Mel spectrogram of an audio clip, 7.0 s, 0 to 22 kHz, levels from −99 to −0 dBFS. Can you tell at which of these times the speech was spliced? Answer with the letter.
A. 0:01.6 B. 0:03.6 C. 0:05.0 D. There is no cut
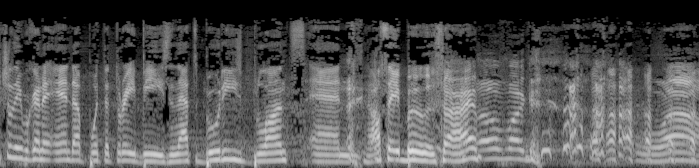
B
